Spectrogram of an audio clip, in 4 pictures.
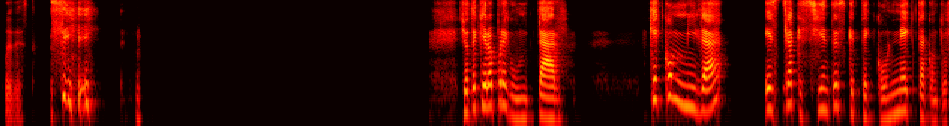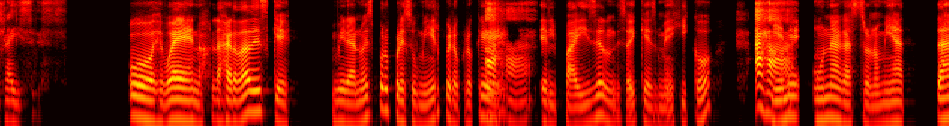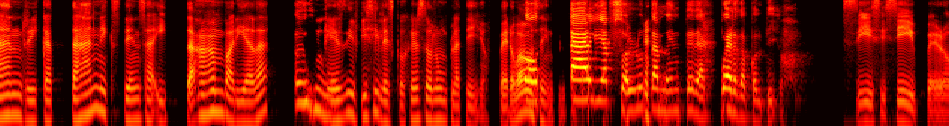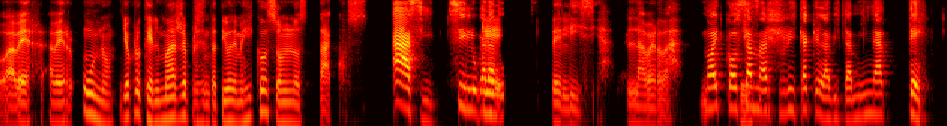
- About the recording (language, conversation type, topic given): Spanish, podcast, ¿Qué comida te conecta con tus raíces?
- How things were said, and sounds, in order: laughing while speaking: "Sí"; other noise; stressed: "tan"; chuckle; tapping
